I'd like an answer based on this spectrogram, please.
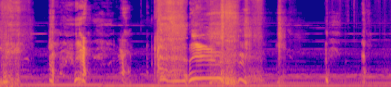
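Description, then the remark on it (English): A series of sharp coughs and throat-clearing bursts, with a longer strained, groaning cough in the middle before a few quieter hacks trail off. “I coughed.”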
